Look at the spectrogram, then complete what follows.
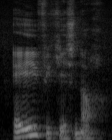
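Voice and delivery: ordinary delivery, nothing marked

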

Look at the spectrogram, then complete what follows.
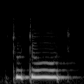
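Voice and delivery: high double honk; toeter nadoen. A narrator's reading. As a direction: imitate a car horn, short then held. Per ongeluk tegen de toeter. (hoog dubbel getoeter)

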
